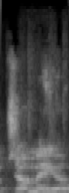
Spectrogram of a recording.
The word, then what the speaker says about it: Jeaux Mayo: long you've been making music for yeah so joe mayo the spelling of joe is a j-e-a-u-x which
